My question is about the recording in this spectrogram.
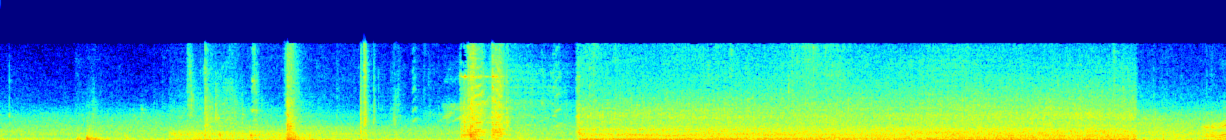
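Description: A few knocks and thumps as bags and buckets are set into the bed of a Nissan pickup truck. From about halfway, a steady engine hum follows, the pickup's engine idling.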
